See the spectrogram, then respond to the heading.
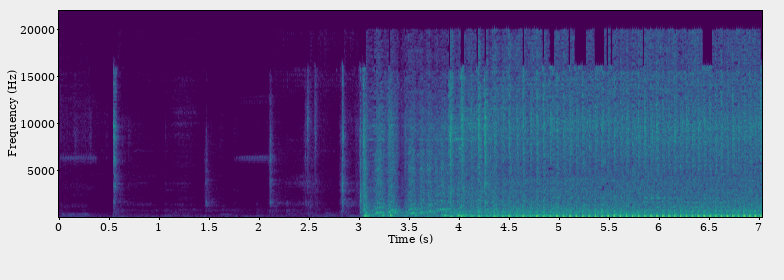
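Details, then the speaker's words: Mower "Filthy" cold start after about two months unstarted, oil unchecked, kill wire still unfixed: a few clicks, catches after a short crank and settles into a steady, even putter with no misses; runs fine. "It ain't been started in quite a while. Last time it's been running was on a Mower Monday."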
